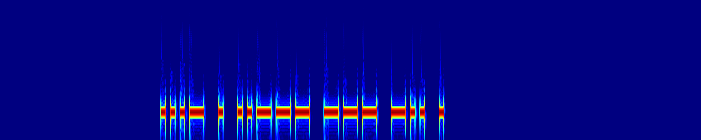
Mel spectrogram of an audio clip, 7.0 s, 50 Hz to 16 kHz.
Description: Morse code, heard as a keyed tone, about 25 wpm, 700 Hz. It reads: VE2ODE
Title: DXCC-100 Call Signs - 6 Characters - Repeated 2x - 25wpm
